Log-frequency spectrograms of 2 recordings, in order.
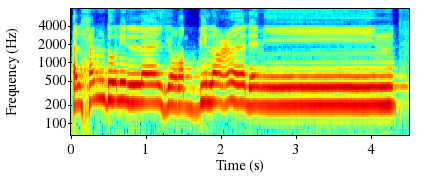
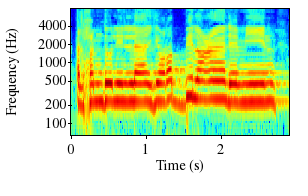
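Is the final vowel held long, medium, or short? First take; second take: long; short. First: The final vowel is held for about three seconds. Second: The final vowel is held for about one second. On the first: "bisa kita baca tiga detik ujungnya" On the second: "boleh dibaca satu detik, dua harakat. Untuk bacaan cepat"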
